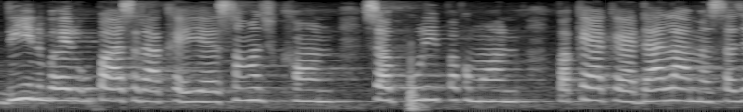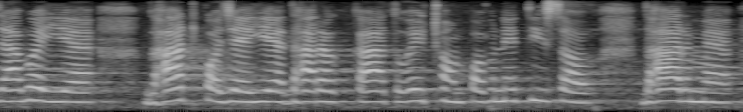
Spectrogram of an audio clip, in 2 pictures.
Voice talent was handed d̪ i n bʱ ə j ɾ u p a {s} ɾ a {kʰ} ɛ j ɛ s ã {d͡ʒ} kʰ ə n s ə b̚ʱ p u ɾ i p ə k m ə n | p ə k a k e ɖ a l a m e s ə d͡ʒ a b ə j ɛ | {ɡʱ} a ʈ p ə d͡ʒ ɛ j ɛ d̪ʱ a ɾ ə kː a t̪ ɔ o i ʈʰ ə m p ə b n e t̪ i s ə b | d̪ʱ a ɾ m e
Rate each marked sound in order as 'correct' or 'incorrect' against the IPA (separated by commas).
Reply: correct, correct, correct, correct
